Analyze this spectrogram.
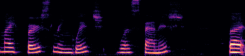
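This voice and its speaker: The voice is somewhat breathy, with a dark, mellow tone. It moves at a very slow pace with fairly even intonation. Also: woman. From Houston, Texas. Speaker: student teacher. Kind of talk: scripted narration.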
